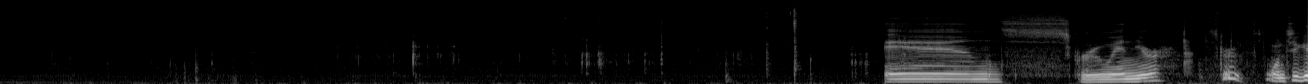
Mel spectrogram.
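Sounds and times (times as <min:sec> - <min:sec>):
small parts clicking into place: 0:03.5 - 0:08.8.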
